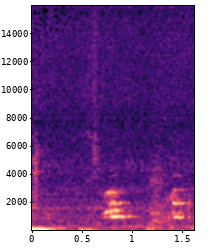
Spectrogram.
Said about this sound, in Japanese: ああ、犬が鳴いている。あ久しぶりに聞くな。そうなんですよ。あの子、ちょっとしか聞こえなかった。うん、最近ちょっとおとなしめだったんですけどこの間めちゃめちゃ怒られてたあちなみにうちの犬ではないですはい、近所の犬なんですよね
